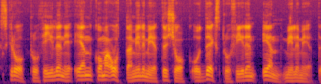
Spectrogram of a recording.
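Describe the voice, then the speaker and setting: A man talks at a moderate pace in a normal speaking voice, fairly low in pitch. His intonation is lively. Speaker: documentary voice-over narrator. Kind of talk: documentary slideshow narration.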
